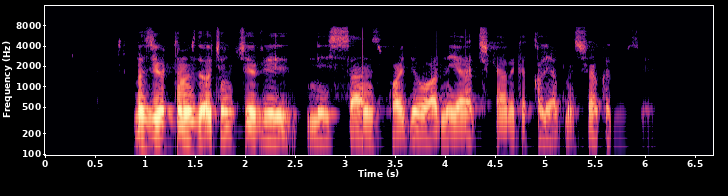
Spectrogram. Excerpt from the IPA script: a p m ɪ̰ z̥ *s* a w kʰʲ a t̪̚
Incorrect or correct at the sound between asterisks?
incorrect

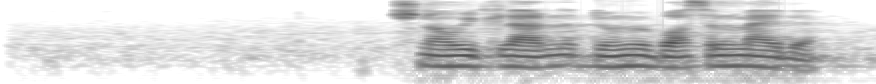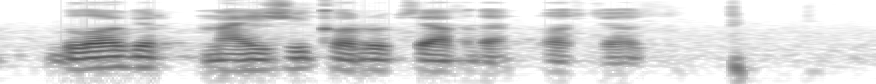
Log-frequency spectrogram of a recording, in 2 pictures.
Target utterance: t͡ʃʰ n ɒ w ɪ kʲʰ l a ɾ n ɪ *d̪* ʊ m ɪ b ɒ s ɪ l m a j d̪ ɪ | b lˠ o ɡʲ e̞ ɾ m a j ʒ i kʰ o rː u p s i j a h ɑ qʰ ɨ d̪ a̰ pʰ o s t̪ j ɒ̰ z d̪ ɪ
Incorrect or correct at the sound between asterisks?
correct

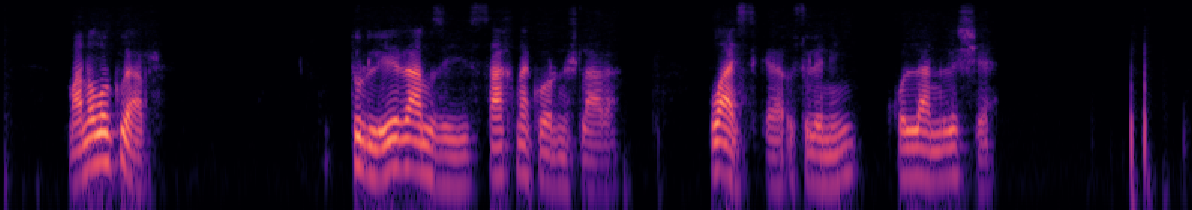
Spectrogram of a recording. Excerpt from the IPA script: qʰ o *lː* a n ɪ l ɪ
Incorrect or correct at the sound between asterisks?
correct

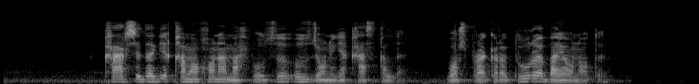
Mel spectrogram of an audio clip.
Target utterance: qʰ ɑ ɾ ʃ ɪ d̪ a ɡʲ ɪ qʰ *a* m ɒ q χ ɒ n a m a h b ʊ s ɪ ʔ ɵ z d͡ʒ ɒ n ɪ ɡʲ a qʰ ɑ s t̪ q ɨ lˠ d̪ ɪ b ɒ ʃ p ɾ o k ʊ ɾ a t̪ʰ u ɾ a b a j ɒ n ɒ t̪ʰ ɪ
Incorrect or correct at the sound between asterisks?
incorrect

